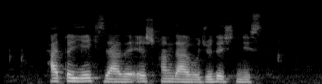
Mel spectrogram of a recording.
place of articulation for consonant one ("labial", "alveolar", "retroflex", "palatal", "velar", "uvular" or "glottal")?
glottal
